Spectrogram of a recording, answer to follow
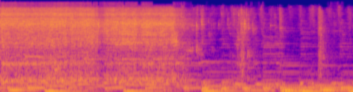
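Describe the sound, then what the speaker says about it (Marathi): Water is poured into a heated idli steamer pot to steam modak, producing a loud, continuous rushing pour with a low rumbling undertone that shifts in pitch throughout. "आपलं एक इडली पात्र गरम झालेले आहे आपण याच्यामध्ये पाणी घालून घेऊया"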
